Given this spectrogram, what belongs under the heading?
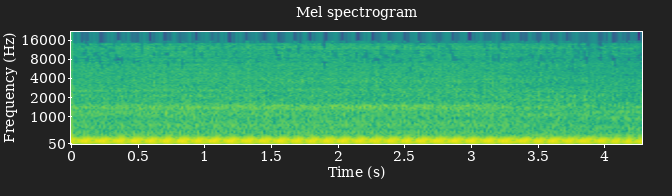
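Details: New Suzuki GSX-S1000 GT+ four-cylinder at hot idle after startup: steady deep idle with a light metallic rattle, which began after the first oil change at the 1000 km service; owner considers it not normal.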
